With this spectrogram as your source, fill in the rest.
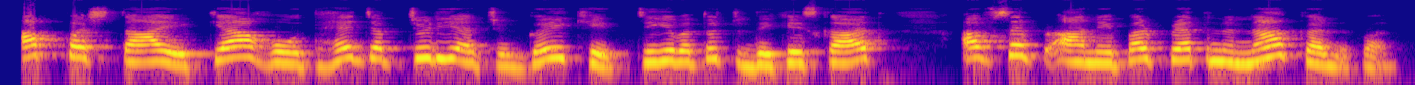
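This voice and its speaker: A woman teacher explaining a textbook lesson to children, patiently repeating phrases and checking in often. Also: sits high.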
